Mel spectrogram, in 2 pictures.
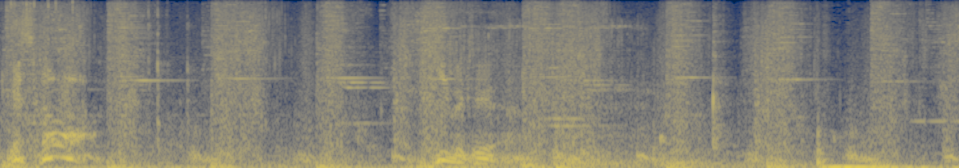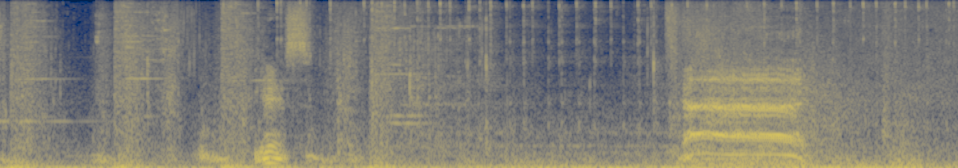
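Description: Game sound effects of spells and hits crackle and clash.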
